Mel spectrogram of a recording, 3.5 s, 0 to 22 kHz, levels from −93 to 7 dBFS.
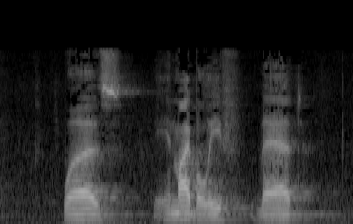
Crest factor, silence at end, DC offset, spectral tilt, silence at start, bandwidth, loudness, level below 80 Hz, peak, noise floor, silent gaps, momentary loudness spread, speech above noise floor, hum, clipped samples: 22 dB; 0.4 s; under 0.1%; -4.5 dB/octave; 0.65 s; 9.2 kHz; -34 LUFS; -68 dBFS; -14 dBFS; -66 dBFS; none; 17 LU; 32 dB; none; under 0.1%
